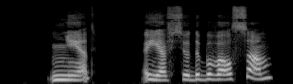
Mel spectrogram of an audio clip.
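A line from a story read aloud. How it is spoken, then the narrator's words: Snorting. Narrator (Russian): фыркнул он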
